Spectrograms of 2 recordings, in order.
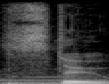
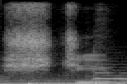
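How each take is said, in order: First: The word is said without the Irish pronunciation. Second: The word is said with an Irish pronunciation. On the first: The speaker calls it wrong. "like not stew" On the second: The speaker calls it right. "how you'd say it in like the Irish way"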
